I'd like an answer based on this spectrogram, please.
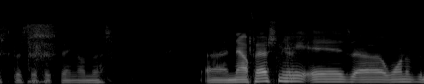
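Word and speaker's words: Nalfeshnee: that as a brand in honor of a now feshni you spell that n-a-l-f-e-s-h-n-e-e I wasn't prepared for you to speak Abyssal I forgot so I'm giving you a specific thing on this uh now fashiony is uh one of the most grotesque demons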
